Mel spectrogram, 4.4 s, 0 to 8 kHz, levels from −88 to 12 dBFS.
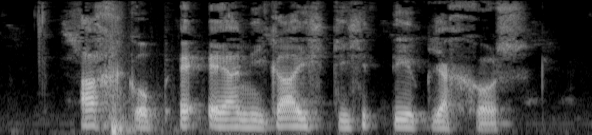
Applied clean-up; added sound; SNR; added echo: none; Motor vehicle (road); 15 dB; none.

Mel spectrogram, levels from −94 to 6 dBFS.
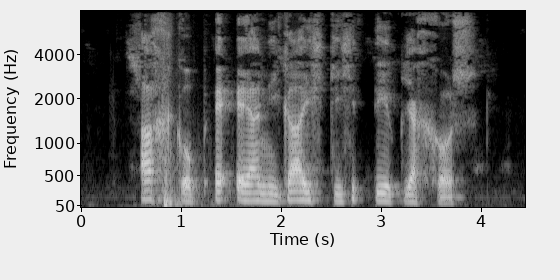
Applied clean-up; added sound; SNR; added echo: neural separator model SepFormer DNS4.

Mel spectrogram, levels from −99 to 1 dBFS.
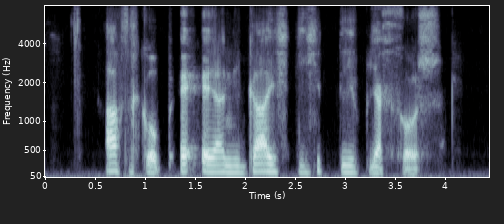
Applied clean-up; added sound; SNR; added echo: neural diffusion model UNIVERSE++.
